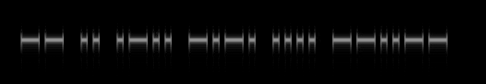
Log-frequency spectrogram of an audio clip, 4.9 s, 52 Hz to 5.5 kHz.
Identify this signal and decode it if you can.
Morse code, heard as a keyed tone, about 20 wpm, 600 Hz. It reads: MILCH,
